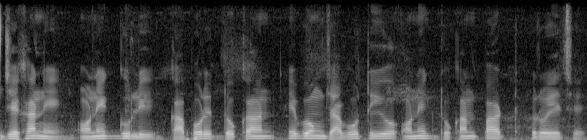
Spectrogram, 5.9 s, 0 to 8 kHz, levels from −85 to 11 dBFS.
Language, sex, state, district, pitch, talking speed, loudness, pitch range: Bengali, male, West Bengal, Darjeeling, 120 Hz, 100 wpm, -17 LUFS, 110-125 Hz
